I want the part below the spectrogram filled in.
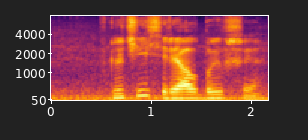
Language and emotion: Russian, neutral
